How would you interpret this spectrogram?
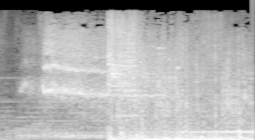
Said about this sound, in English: Let me tell you what's happening right now. A taxi cab has just crashed through the theater wall onto the stage, taking out several contestants.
